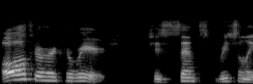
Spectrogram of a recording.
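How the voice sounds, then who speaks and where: At a moderate pace, a man with a plain, everyday voice and a fairly high pitch talks in a dry, close sound with no echo. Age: 50s. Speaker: finance executive and former banker. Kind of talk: panel discussion.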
